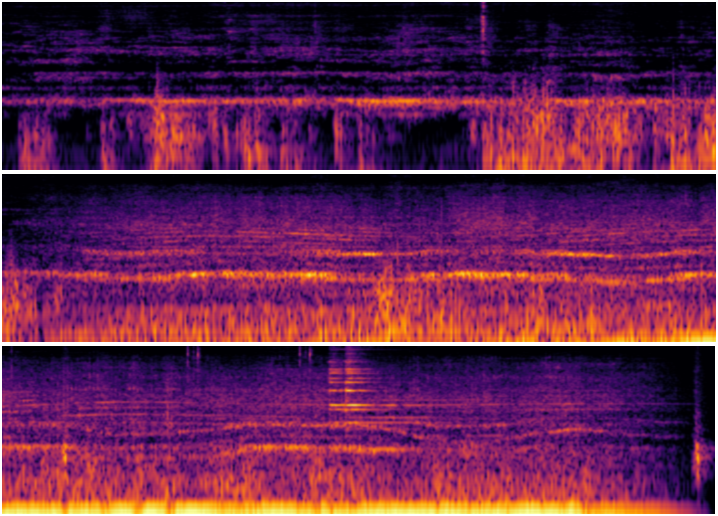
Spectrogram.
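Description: Heavy piling-rig machinery at work. Irregular knocks and clatter at first, then a steady mechanical drone that builds from about five seconds in and turns loud and even in the second half.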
